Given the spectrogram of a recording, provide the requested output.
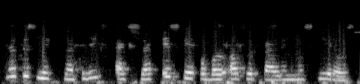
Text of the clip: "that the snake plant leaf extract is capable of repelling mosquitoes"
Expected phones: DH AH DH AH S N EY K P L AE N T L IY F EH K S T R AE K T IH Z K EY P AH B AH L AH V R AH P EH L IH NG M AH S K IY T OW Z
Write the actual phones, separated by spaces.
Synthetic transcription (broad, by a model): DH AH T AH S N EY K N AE T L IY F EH K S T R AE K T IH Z K EY P AH B AH L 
